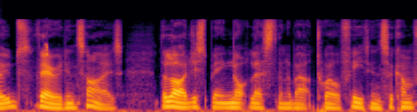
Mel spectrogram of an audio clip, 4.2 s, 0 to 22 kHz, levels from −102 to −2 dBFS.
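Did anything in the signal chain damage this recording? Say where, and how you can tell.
Yes, at the codec stage: a corrupt frame decoded at 0.46 s. The speech is interrupted by a brief, fairly loud glitch lasting about one frame. Flipped bits in that compressed frame were decoded anyway, so misread gains and codes put energy at the wrong frequencies.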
